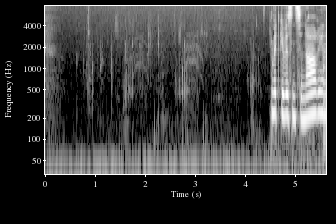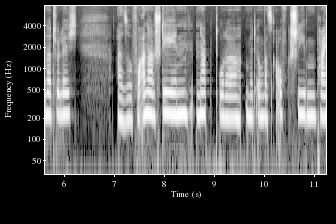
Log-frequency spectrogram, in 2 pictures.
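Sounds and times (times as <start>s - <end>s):
person sipping a drink: 0.1s - 4.5s
speech: 4.5s - 11.2s.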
